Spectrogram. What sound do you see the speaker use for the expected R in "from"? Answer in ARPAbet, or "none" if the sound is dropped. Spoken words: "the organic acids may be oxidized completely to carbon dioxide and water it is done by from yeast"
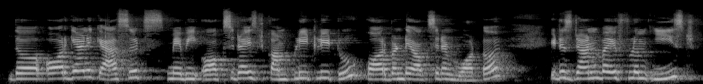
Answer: L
